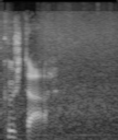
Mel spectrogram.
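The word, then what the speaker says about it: Couche-Tard: filthy anglophone mind talking in French it's fine kushar so we went there there and uh and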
